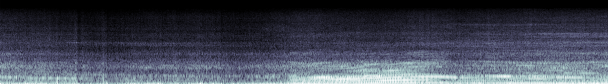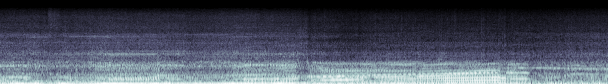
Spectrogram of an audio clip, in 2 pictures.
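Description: Large adventure motorcycle engine heard from the bike while riding, with rushing wind. The revs step up about four seconds in and climb under throttle, ease off, step up again near fourteen seconds and drop at a gear change near the end.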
